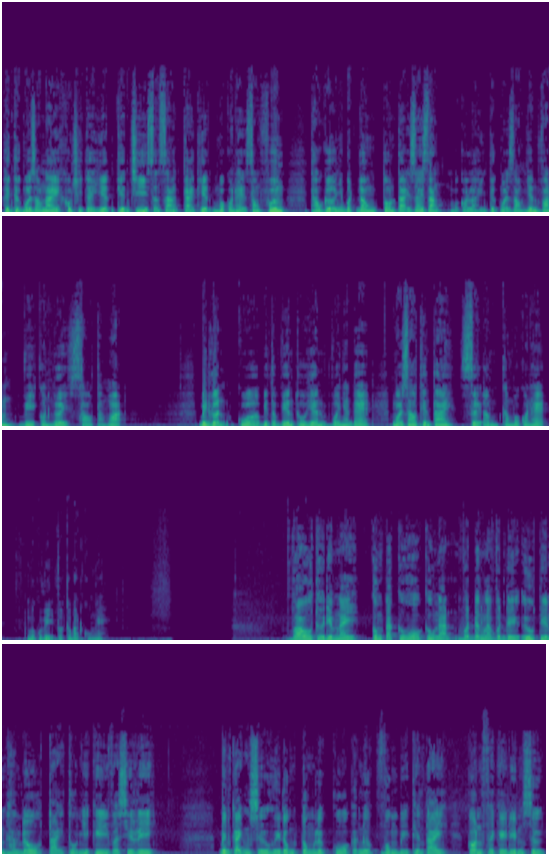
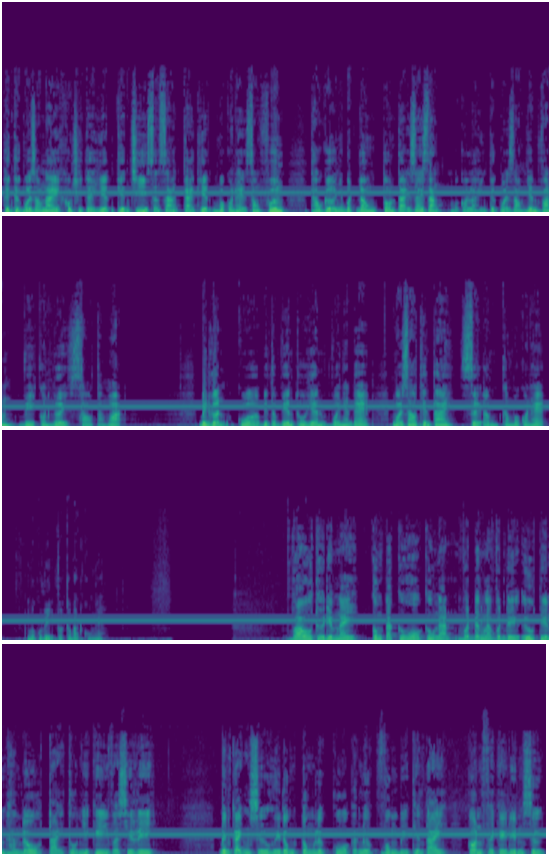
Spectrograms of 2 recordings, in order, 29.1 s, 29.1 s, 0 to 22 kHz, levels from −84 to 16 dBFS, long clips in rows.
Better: first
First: none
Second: high-pitched whine; noticeable; throughout; 2 kHz, 15 dB below the speech

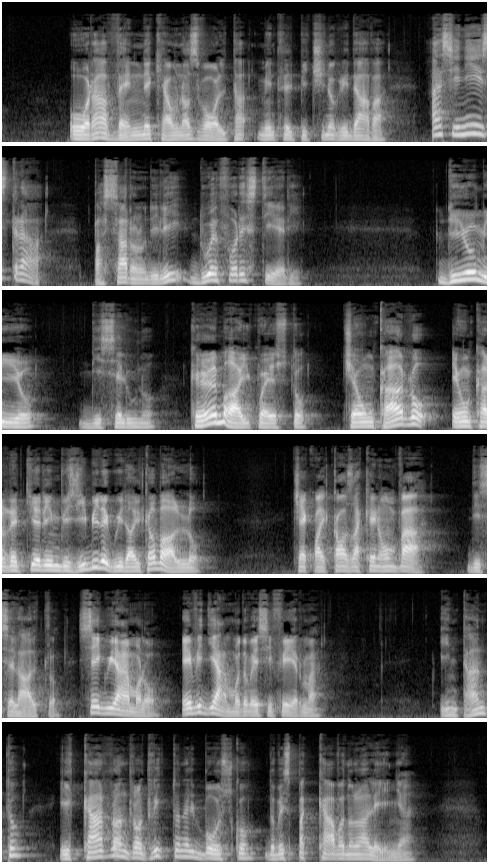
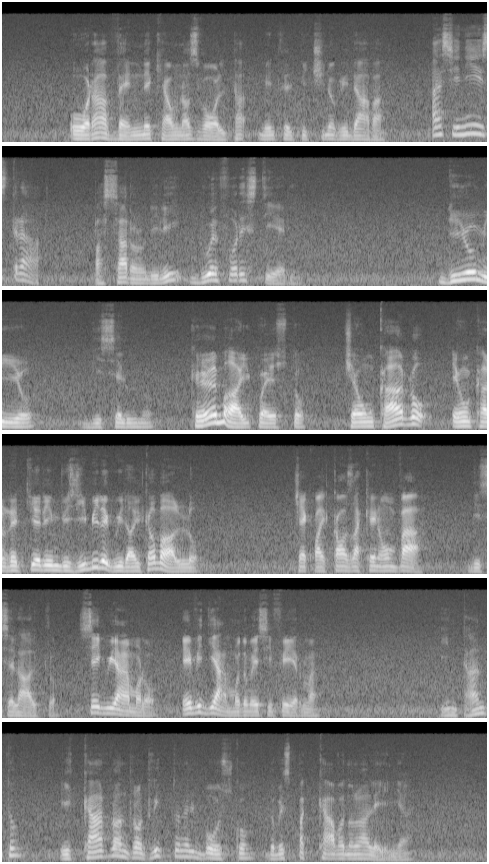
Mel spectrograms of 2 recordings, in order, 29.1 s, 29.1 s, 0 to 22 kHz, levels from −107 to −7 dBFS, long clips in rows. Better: first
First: none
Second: hiss; noticeable; throughout; 20 dB below the speech

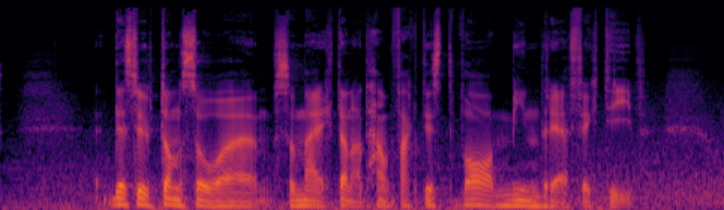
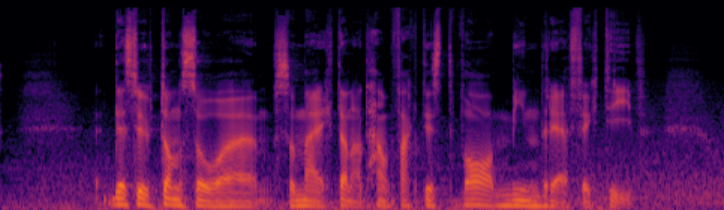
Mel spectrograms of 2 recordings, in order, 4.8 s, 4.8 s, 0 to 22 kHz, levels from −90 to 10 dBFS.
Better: neither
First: train or aircraft noise; faint; throughout; 20 dB below the speech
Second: train or aircraft noise; faint; throughout; 20 dB below the speech

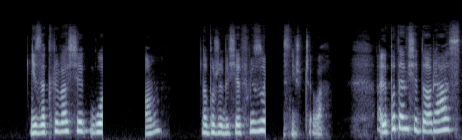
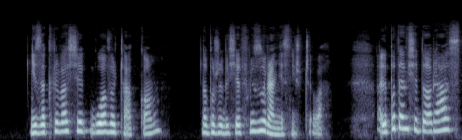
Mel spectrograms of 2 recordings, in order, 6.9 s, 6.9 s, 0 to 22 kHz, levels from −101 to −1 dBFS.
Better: second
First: audio cutting out; at 1.5 s for 0.5 s and at 4 s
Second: none

